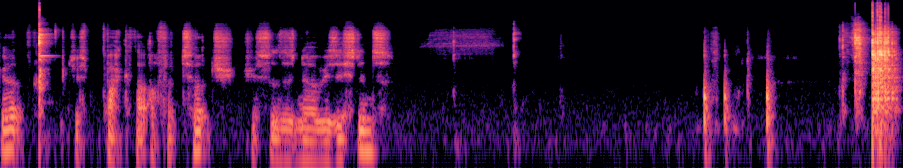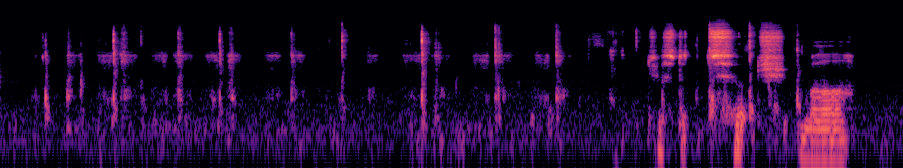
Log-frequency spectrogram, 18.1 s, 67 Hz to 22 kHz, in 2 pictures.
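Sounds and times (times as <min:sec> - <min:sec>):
plastic parts clattering: 0:08.4 - 0:09.0.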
